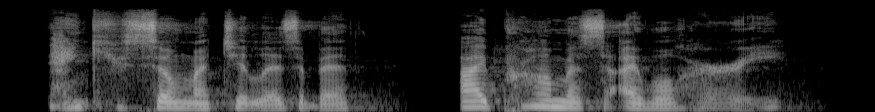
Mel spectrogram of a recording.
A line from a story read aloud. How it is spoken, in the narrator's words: Hadar nodded and whispered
